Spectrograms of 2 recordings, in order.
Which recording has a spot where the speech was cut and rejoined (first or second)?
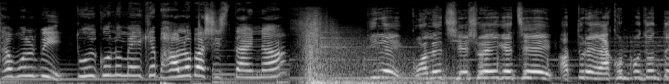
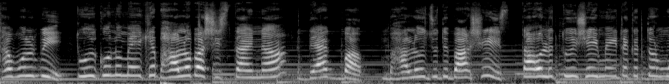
first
